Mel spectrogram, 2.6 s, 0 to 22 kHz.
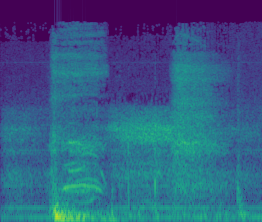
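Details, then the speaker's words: Snoring of a 17-year-old boy, heard over a phone, probably pressed to his ear while lying on his side; deep sleep, slow respirations, little whistle at end of inspiration and a stutter. "where do you think the phone is positioned that uh we can hear him snoring clearly"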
